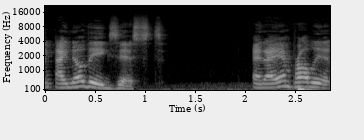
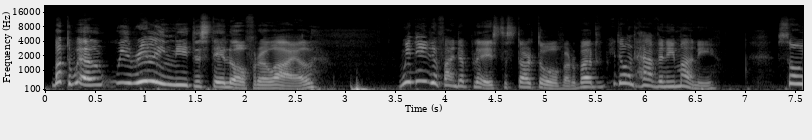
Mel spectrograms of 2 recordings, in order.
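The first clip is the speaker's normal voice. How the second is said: put-on higher, eager boy's voice, whoop on Wahoo; Lincoln voice; 5 semitones higher than usual. Lincoln asks old friend Angus for a big favour, high and eager. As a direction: play the boy begging a favour.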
